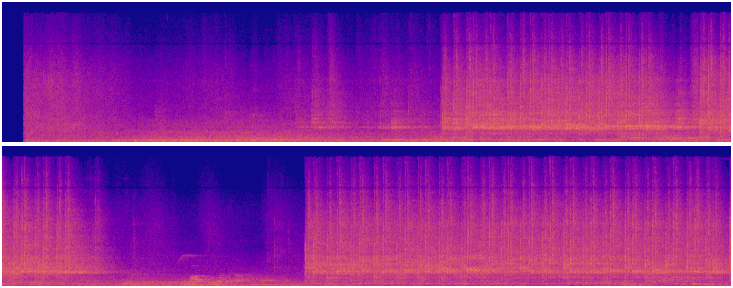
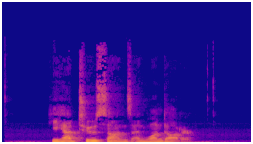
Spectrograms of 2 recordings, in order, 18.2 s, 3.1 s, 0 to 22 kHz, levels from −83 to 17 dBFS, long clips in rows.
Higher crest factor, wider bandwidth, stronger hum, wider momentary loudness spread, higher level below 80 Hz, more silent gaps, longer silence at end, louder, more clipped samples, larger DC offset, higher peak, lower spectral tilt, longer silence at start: about the same, 20 dB vs 16 dB; first, over 20 kHz vs 16 kHz; neither; about the same, 12 LU vs 10 LU; second, -60 dBFS vs -50 dBFS; neither; second, 0 s vs 0.55 s; about the same, -19 LUFS vs -19 LUFS; neither; neither; about the same, -2 dBFS vs -4 dBFS; second, -1 dB/octave vs -5.5 dB/octave; about the same, 0.25 s vs 0.2 s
